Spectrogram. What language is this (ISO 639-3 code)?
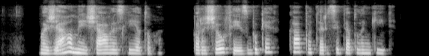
lit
